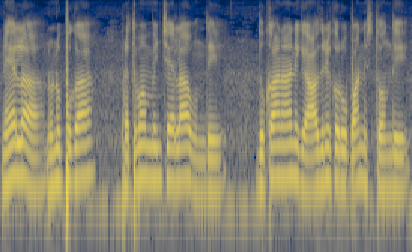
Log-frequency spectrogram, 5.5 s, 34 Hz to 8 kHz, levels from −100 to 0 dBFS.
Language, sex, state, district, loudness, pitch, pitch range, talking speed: Telugu, male, Telangana, Hyderabad, -17 LUFS, 155 Hz, 135-165 Hz, 85 wpm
